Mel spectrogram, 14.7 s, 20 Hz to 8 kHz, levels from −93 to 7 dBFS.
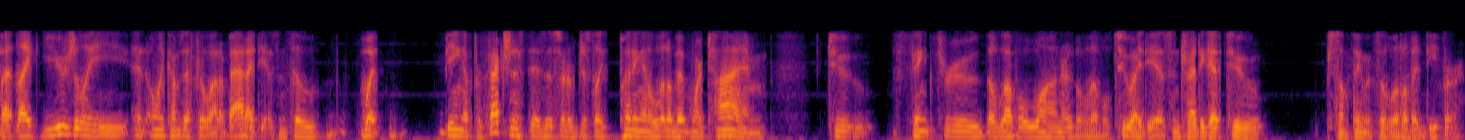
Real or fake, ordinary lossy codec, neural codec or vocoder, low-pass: real; AAC, 16 kbps; none; 7.2 kHz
